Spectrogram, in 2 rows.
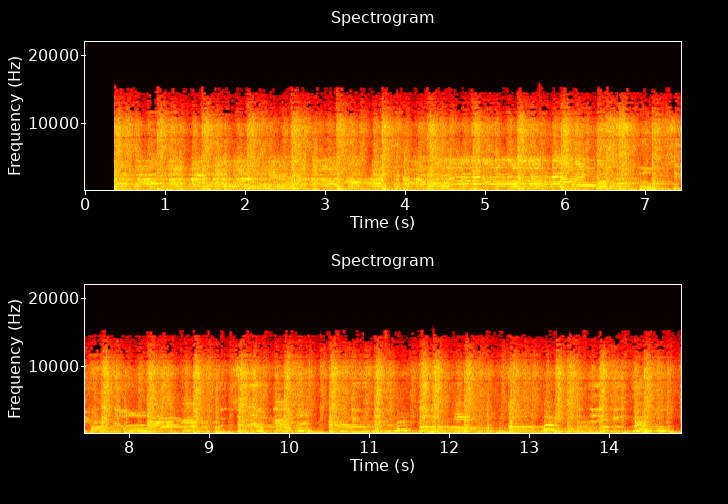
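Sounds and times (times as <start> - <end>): live rock band playing: 0.4 - 14.9.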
